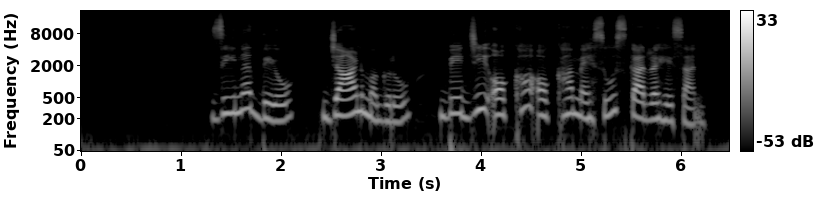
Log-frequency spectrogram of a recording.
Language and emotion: Punjabi, neutral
